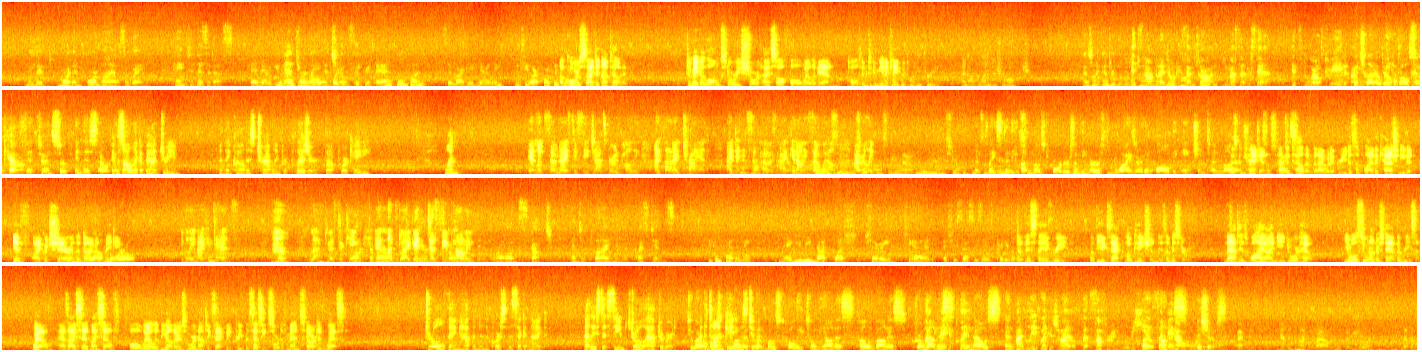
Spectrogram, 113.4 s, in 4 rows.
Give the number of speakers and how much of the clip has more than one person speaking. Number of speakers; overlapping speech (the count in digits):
10, about 24%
